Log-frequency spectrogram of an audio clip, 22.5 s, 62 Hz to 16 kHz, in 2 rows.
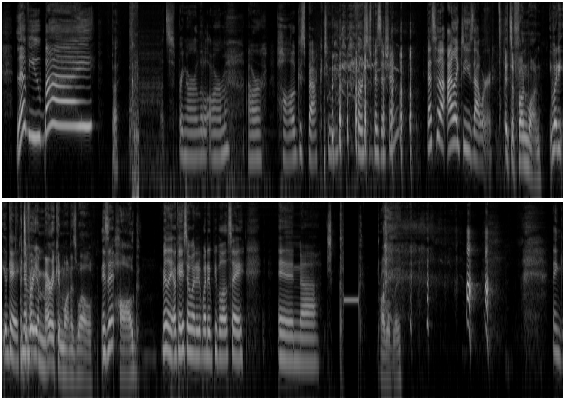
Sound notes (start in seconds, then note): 18.2 beeps; 18.8 laughing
